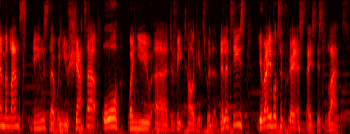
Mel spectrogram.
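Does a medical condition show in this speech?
No.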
